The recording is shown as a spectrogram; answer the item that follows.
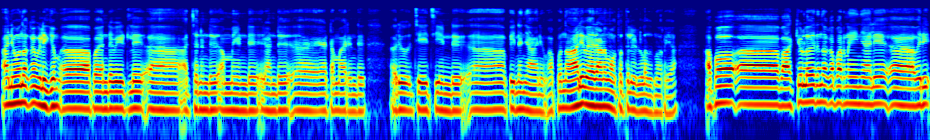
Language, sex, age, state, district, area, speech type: Malayalam, male, 60+, Kerala, Kozhikode, urban, spontaneous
